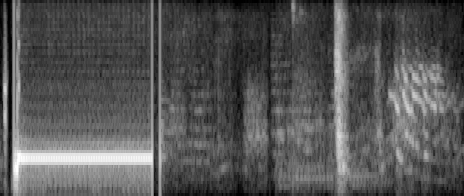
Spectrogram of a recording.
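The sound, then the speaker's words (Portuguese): Telephone line tone during a call transfer: one steady, even beep of about a second and a half, cut off by a couple of sharp clicks, followed by faint rustles and quiet voices. “eu peço que você aguarde na linha, que eu vou transferir agora para o setor de qualidade”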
